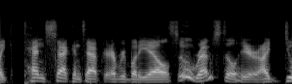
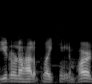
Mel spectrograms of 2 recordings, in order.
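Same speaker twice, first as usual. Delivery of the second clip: ordinary talk, nothing marked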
